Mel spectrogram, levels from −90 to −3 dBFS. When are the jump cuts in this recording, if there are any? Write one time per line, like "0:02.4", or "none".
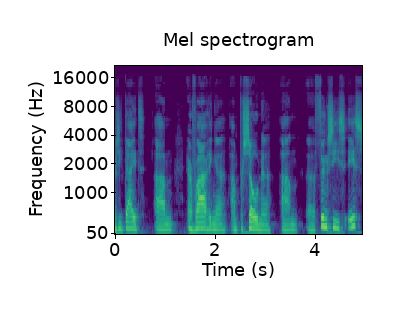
0:03.7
